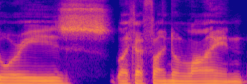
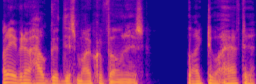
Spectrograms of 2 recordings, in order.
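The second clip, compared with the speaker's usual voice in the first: ordinary delivery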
